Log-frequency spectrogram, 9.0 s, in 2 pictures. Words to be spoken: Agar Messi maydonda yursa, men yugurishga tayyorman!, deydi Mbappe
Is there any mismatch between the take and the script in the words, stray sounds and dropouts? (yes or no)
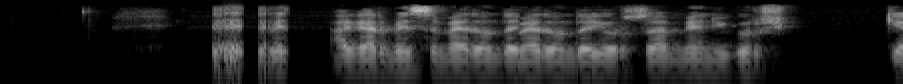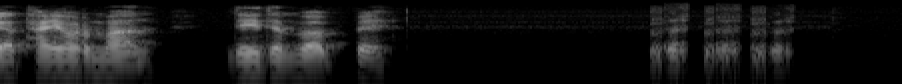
yes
